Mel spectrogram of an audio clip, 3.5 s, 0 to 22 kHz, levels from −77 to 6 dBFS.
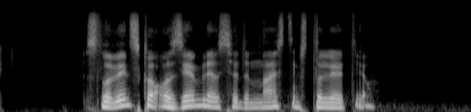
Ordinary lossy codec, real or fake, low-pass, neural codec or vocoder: none; fake; 14.4 kHz; codec, 32 kHz, 1.9 kbps, SNAC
